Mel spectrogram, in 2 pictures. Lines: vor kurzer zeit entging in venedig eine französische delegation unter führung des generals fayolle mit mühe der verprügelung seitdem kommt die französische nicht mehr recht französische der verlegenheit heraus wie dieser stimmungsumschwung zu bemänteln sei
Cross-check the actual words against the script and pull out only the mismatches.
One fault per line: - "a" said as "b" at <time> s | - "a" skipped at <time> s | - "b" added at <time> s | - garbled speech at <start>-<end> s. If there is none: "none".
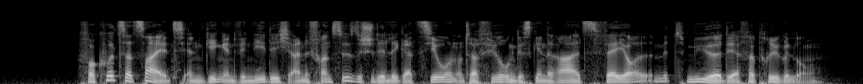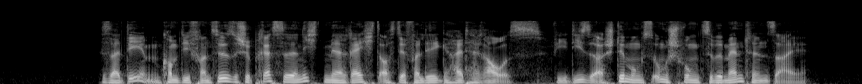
- "presse" added at 11.1 s
- "französische" said as "aus" at 12.4 s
